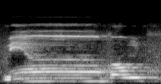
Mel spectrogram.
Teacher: منکم نون ساکن پہ اخفا ہوگا، میم ساکن پہ اظہار ہوگا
